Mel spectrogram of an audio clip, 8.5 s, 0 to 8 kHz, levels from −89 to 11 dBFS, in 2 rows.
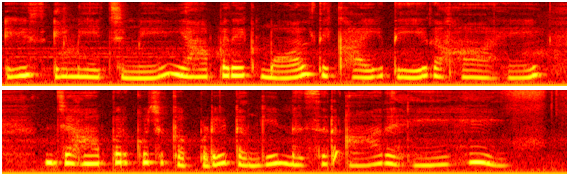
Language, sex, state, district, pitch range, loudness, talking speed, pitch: Hindi, female, Rajasthan, Jaipur, 215-265 Hz, -17 LUFS, 140 wpm, 240 Hz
